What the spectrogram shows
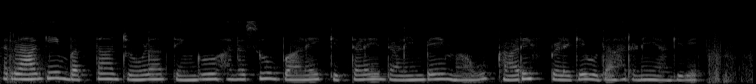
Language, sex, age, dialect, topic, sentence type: Kannada, female, 31-35, Mysore Kannada, agriculture, statement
